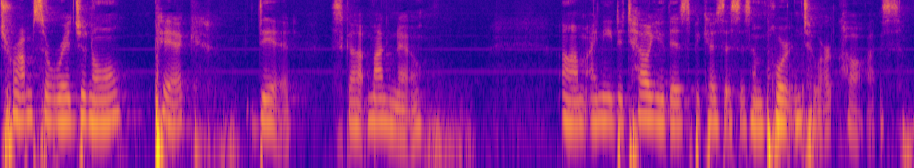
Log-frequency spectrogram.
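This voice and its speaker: A quiet woman's voice, fairly low-pitched, dark and mellow, at a fairly slow pace with long, frequent pauses, fairly even intonation and big swings in loudness. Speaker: workplace safety expert; public commenter. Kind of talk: public comment.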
